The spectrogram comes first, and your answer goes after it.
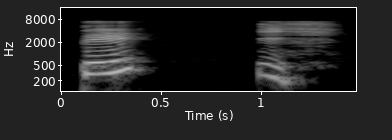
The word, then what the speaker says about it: pays: Alors, dans les pays, ce mot-là se prononce pays.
